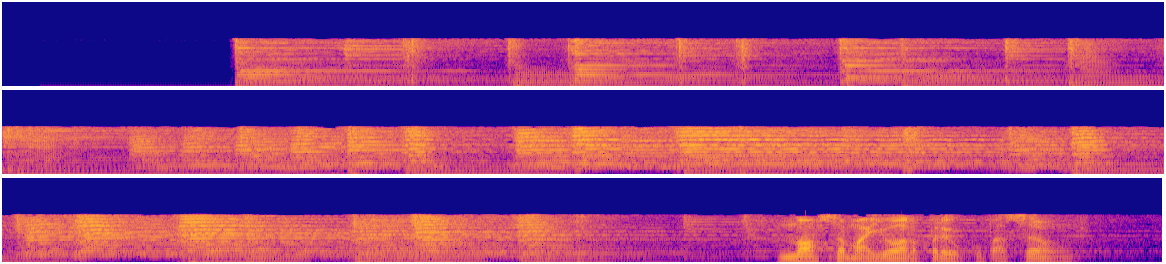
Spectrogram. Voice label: Aniversário Cliente Masculino; Empresarial; Telemensagens 2017

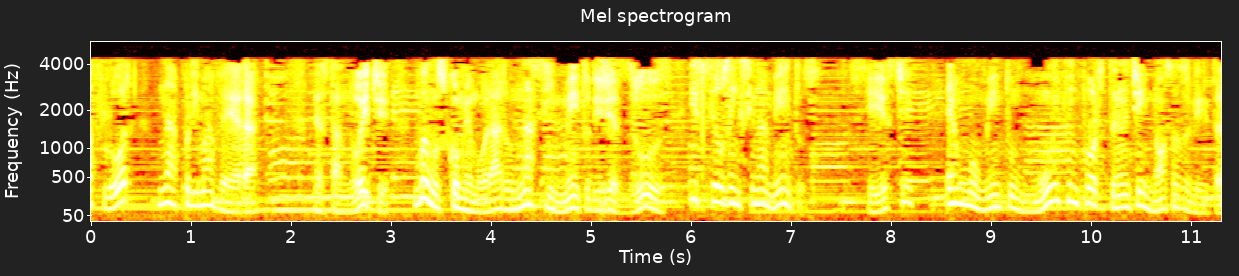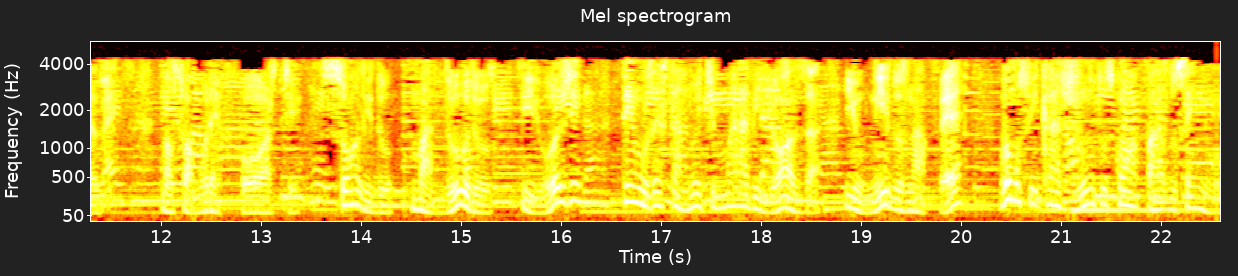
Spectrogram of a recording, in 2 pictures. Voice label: Natal Romantico Masculino; Telemensagens; Natal e Ano novo

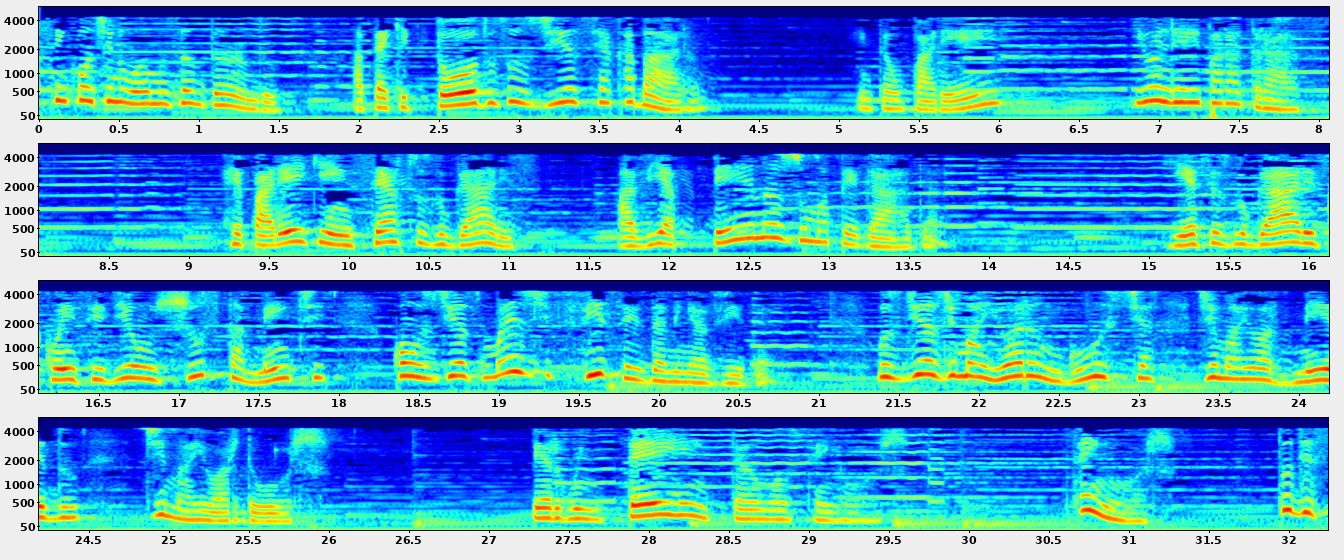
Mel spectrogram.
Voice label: PEGADAS F, Telemensagens, Gospel; fem; Telemensagens 2017

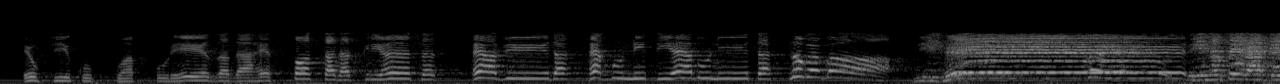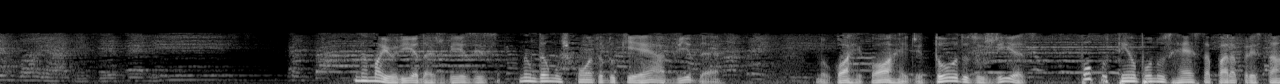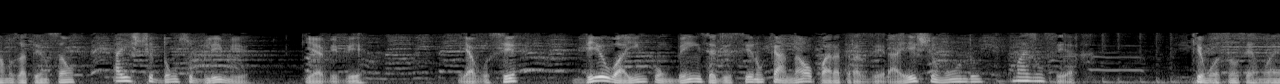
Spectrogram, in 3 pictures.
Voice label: PARAB. GRAVIDEZ, masc; Telemensagens; Parabenização

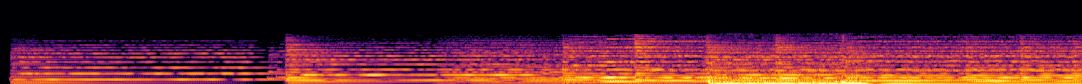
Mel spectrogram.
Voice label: Mensagem Filha Masculino

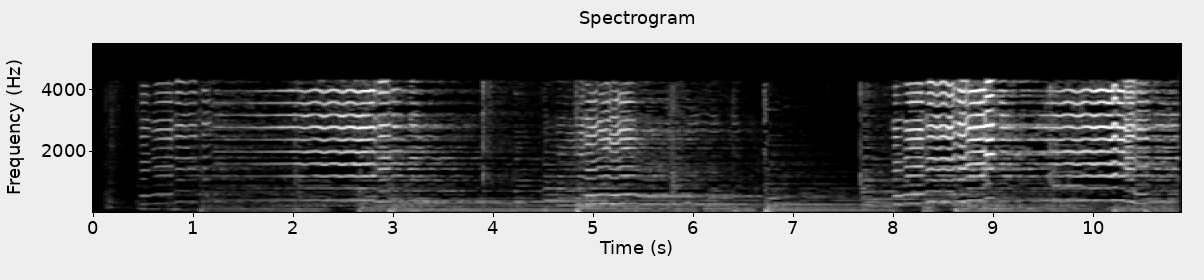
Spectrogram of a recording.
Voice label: Aniversário Neto Feminino, Telemensagens; Aniversários; Aniv Familiar

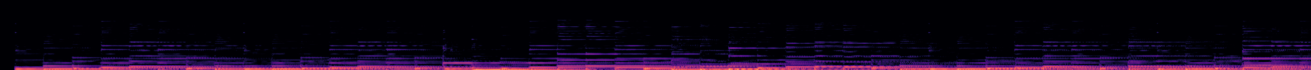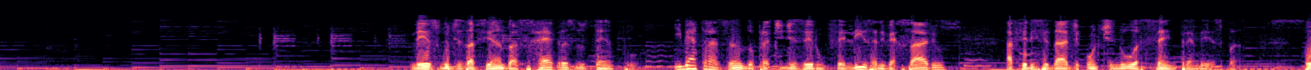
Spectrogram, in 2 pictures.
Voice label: Atrasado Masculino, Aniversários; Aniversários diversos

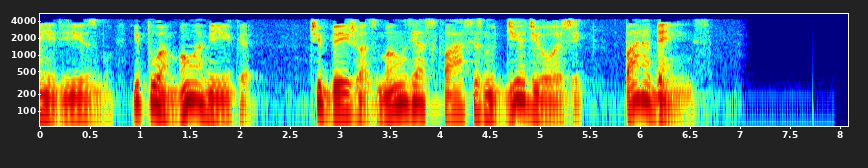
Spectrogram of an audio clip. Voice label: Dia da Sogra m, Só Voz, masc; Telemensagens; Telemensagens 2017

